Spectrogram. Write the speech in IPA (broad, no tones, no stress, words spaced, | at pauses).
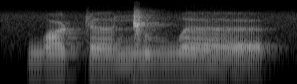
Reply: wɒʈɜŋ͡ǁuwɜ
